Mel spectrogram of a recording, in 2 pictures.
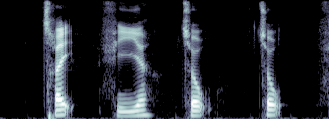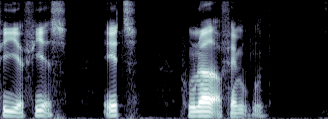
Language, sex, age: Danish, male, 32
